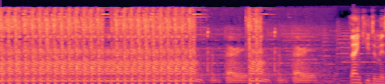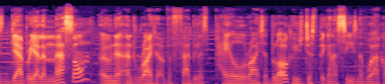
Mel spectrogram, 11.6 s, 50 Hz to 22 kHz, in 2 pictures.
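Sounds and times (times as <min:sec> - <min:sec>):
rapid automatic gunfire in a firing-squad style burst: 0:00.0 - 0:03.1, 0:03.7 - 0:04.2
speech: 0:05.3 - 0:11.5.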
